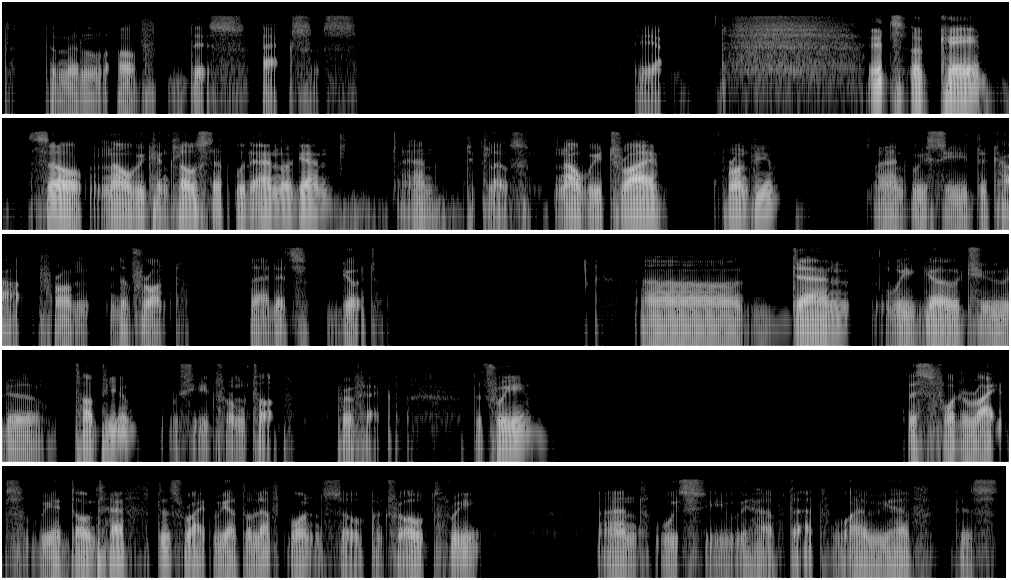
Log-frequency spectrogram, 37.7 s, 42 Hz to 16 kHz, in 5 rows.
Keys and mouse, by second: 10.1 n, 13.2 KP_1, 17.6-19.9 middle drag, 21.4-23.0 middle drag, 23.0 KP_7, 25.9 KP_3, 28.0 KP_3, 33.5 ctrl+KP_3.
